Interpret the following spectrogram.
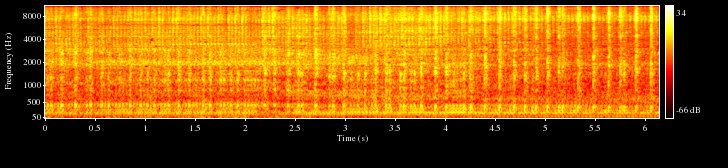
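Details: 1974 Suzuki TS250 two-stroke, 9000 miles, sat 37 years, after carb clean, new plug and aftermarket fuel valve, started on choke: crisp, rapid two-stroke popping at steady idle, no misses; normal idle.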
